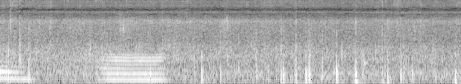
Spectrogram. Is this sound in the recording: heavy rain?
yes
